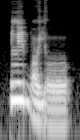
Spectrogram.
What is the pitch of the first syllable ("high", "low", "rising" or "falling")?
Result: high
